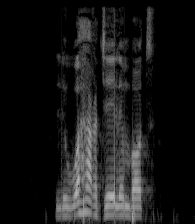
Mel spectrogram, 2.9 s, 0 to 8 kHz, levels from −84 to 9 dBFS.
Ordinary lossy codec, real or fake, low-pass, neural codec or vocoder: MP3, 64 kbps; real; 7.2 kHz; none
